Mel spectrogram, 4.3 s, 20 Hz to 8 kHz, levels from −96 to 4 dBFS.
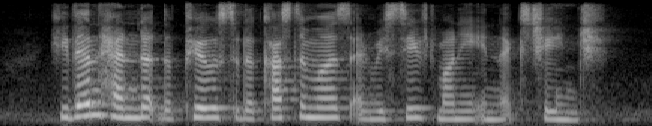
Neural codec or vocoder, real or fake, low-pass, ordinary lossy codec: none; real; 7.2 kHz; Opus, 64 kbps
